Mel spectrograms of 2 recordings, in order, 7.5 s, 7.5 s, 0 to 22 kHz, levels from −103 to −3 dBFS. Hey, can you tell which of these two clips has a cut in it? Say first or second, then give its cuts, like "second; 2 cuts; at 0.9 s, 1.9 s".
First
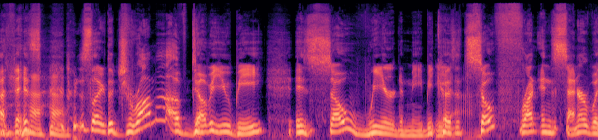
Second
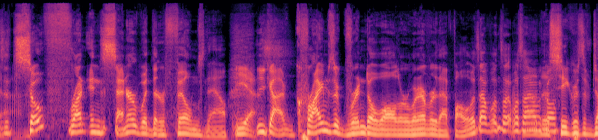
first; 1 cut; at 1.3 s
